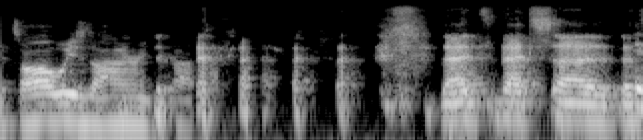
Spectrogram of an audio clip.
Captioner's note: laughing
